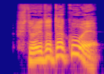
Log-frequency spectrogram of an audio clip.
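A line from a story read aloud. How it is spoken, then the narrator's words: Exclamation. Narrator (Russian): воскликнул Крис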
